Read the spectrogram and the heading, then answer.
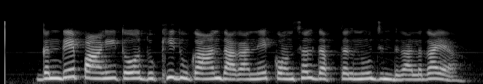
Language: Punjabi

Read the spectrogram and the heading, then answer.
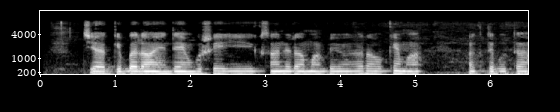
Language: Eastern Balochi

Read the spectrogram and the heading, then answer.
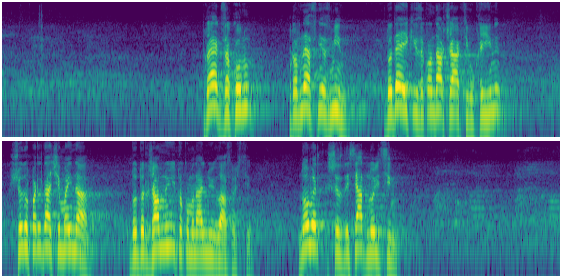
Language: Ukrainian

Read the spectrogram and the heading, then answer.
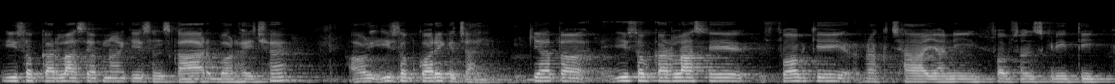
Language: Maithili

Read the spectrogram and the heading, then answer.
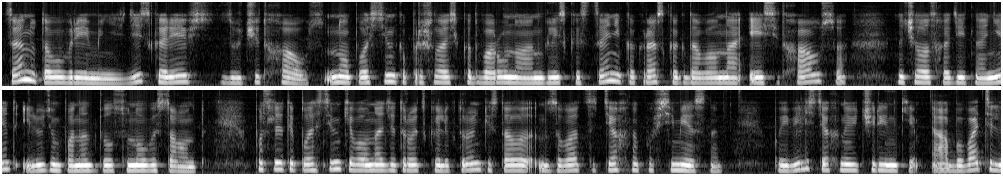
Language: Russian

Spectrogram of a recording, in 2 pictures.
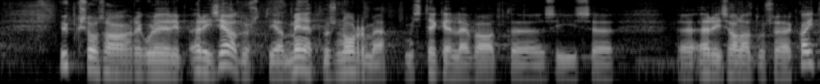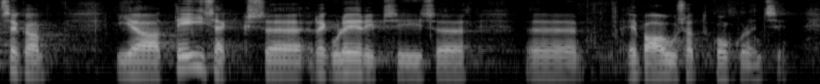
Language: Estonian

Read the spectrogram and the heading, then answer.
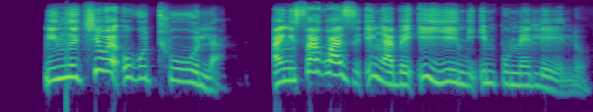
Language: North Ndebele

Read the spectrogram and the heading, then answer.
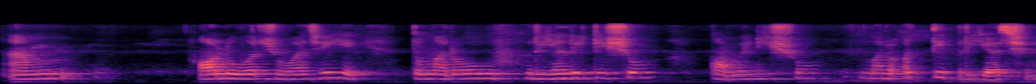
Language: Gujarati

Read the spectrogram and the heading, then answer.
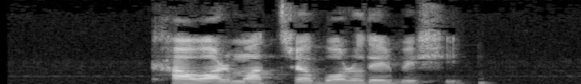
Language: Bangla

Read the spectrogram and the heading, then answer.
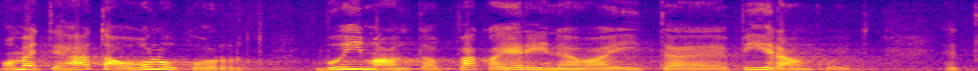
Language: Estonian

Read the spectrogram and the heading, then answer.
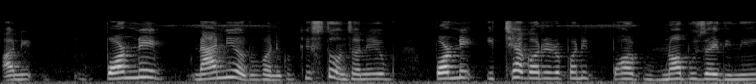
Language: Nepali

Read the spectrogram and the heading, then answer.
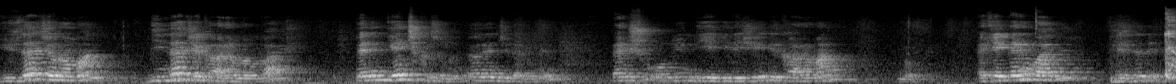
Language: Turkish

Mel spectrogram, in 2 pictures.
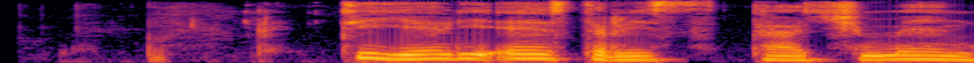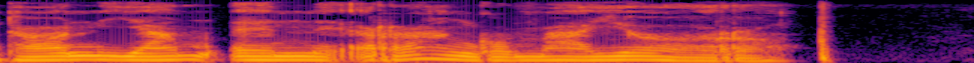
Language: Esperanto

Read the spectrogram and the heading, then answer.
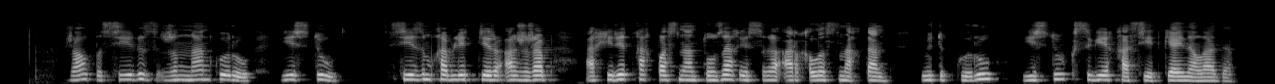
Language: Kazakh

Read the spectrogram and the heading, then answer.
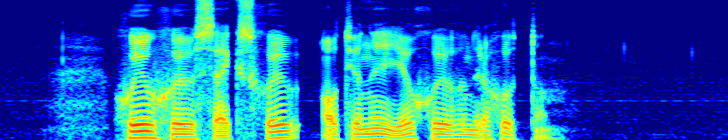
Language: Swedish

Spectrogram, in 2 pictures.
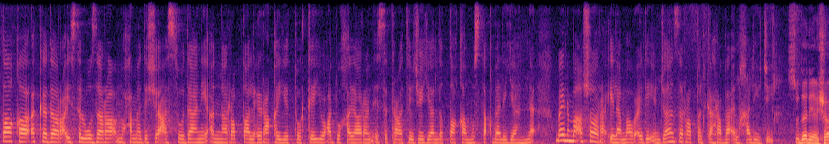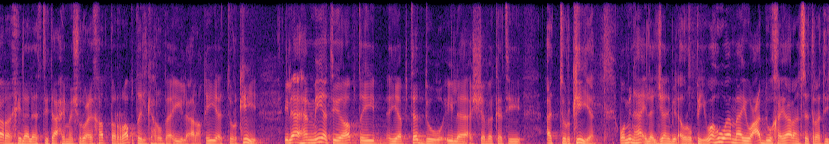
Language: Arabic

